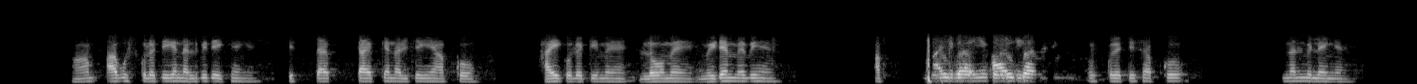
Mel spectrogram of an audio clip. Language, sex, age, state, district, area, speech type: Hindi, male, 30-45, Madhya Pradesh, Harda, urban, conversation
